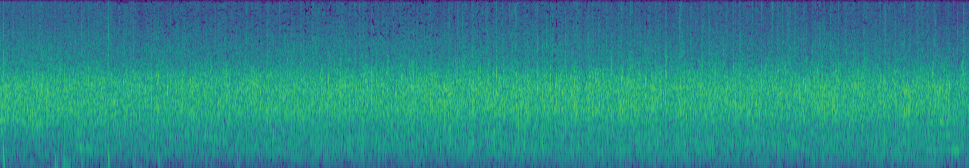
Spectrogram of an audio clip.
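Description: An audience claps steadily and loudly for nearly ten seconds, a dense, even wash of many hands with no pauses and no voices standing out.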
